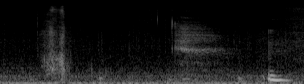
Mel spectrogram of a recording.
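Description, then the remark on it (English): A zipper is pulled up in a couple of quick strokes, a short scratchy rasp followed by a longer sliding zip, fairly quiet over a soft background hiss with no talking. “And zip you up.”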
